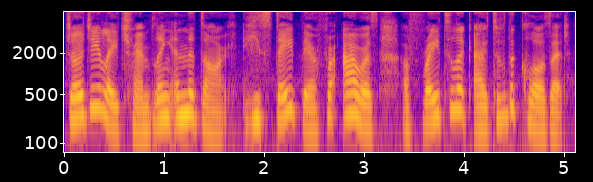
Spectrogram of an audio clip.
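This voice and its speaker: Animated woman storyteller. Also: medium pitch, moderate pace, no echo. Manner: dramatic, rhythmic delivery with repeated phrases. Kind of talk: expressive children's storytelling.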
